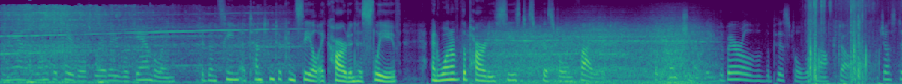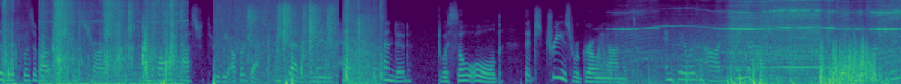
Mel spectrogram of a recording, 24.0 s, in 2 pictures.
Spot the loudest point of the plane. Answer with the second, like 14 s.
23 s.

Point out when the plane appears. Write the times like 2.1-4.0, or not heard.
0.0-4.2, 6.1-9.7, 19.9-23.9.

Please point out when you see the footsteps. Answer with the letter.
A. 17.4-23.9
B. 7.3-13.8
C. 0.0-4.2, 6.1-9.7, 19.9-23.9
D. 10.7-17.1
D.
